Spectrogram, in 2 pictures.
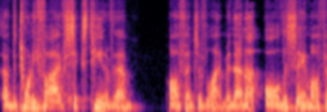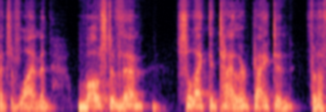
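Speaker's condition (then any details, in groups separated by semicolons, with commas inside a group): Vocal cord surgery recovery; starting vocal coach physical therapy today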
